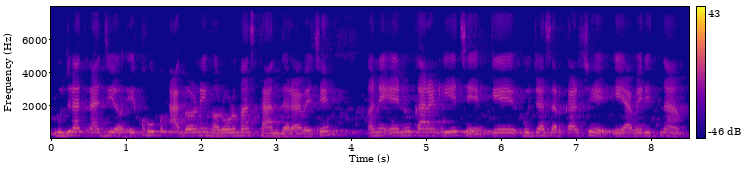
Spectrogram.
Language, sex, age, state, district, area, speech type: Gujarati, female, 45-60, Gujarat, Surat, urban, spontaneous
